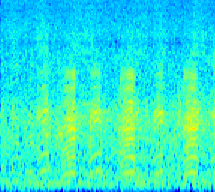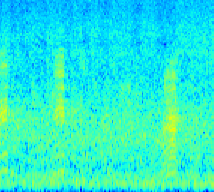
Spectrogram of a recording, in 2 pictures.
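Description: Ducks quack repeatedly in scattered bursts over steady outdoor background noise, at a moderate distance.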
